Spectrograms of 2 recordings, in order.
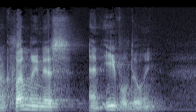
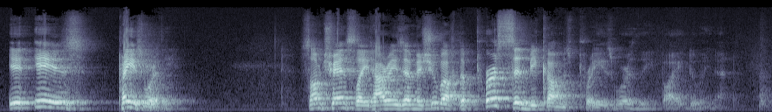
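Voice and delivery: high, raised teaching voice, key words drawn out; emphatic preaching; 7 semitones higher, 5 dB louder than usual. Real, not acted. Teacher expounding praiseworthy telling of the Exodus, emphatic preaching. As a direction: proclaim it high and slowly to the room.

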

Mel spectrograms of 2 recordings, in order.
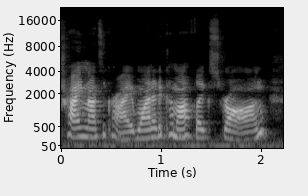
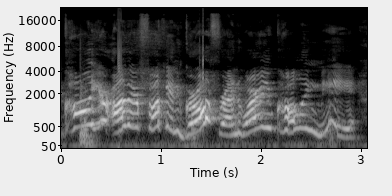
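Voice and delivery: loud, high furious snap; angry retort; 10 semitones higher, 7 dB louder than usual. Retold or imitated. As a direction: tell him off before hanging up. Hanging up on her ex.

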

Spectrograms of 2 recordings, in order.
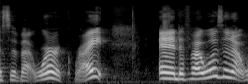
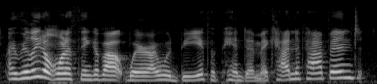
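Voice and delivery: ordinary talk, nothing marked

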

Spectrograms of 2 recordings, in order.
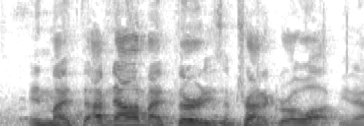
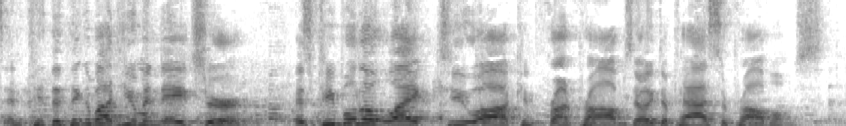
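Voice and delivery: ordinary talk

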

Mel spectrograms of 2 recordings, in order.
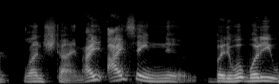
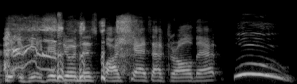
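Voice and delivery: mock cheer; 6 semitones higher, 6 dB louder, slower than usual. Real, not acted. Host cheers mock-impressed.

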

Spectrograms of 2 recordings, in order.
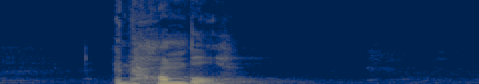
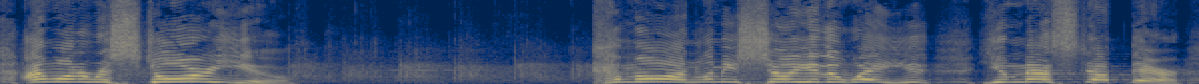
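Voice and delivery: much higher, louder urgent calling out; fervent plea; 10 semitones higher, 10 dB louder than usual. Acted. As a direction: call the brother back with all your heart. Voicing caring spiritual mothers/fathers.

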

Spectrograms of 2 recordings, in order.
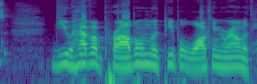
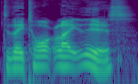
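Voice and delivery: slow, tentative British accent; softer, drawn-out British accent try; attempted British accent; 5 dB quieter than usual. Shown as a demonstration. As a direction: have a halting go at British. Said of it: "let's do a British accent".

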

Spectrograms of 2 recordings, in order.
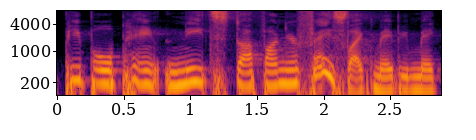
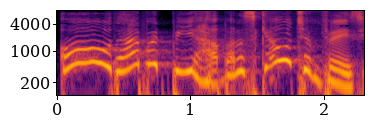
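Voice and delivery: much higher, sing-song lady voice; painter lady voice; 13 semitones higher, 3 dB louder than usual. Acted. Face painter lady answering the little boy, high and chirpy. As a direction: chirp it like a cheerful helper.

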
